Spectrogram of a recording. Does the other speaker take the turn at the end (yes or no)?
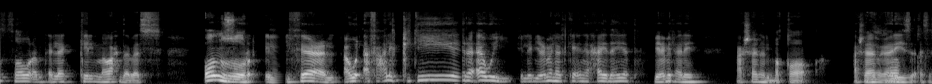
no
